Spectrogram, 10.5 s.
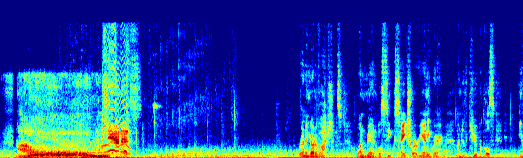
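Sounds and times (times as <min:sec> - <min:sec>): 
speech: 0:00.2 - 0:00.8, 0:06.1 - 0:10.4
monster roaring: 0:00.2 - 0:04.9.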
